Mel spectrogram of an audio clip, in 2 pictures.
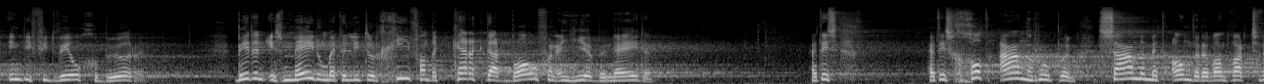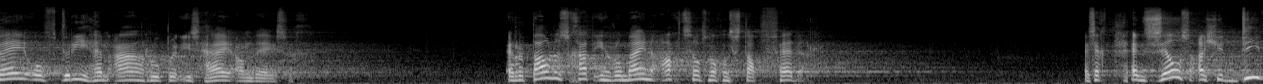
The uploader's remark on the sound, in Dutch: Opgenomen op 18 juni 2023 in de Noorderkerk te Amsterdam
